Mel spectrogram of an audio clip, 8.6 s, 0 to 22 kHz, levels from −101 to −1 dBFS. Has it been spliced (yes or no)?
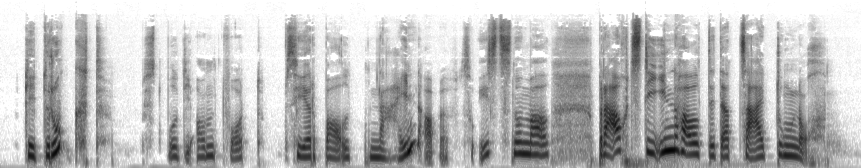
yes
